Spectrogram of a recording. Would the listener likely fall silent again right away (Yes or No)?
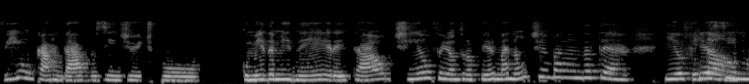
Yes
